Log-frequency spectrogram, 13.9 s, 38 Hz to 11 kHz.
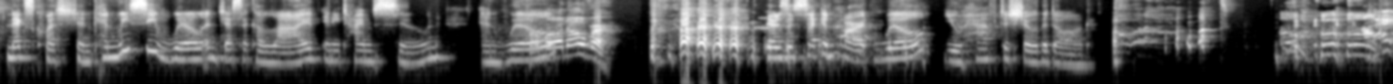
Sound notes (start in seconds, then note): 6.5 laughing; 11.1 laughing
